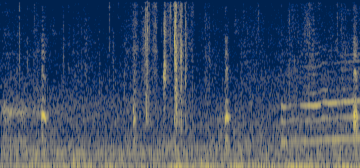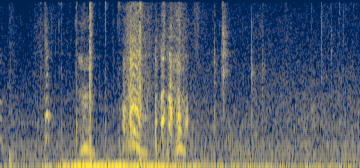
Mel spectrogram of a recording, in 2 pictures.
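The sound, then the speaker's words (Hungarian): Chicken clucks come through in a few short, pitched calls, set among many sharp clicks that resemble keyboard typing. The clucks are moderately loud and grow busier toward the middle. “Ott van a csirke.”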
